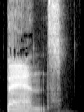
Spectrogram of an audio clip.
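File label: "banns", US English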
